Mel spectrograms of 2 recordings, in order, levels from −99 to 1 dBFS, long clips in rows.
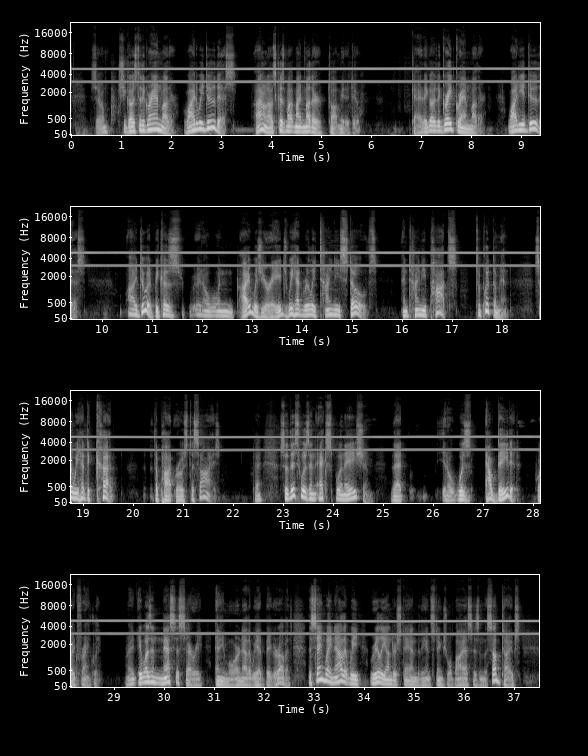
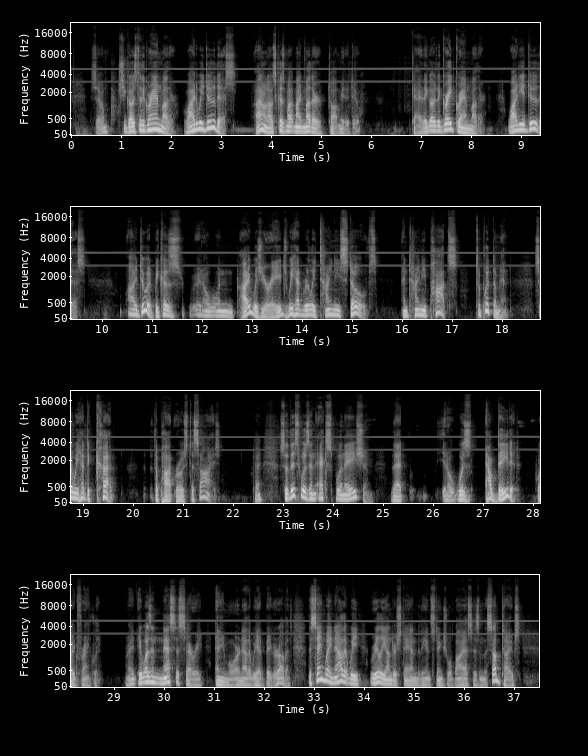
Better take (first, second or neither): second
